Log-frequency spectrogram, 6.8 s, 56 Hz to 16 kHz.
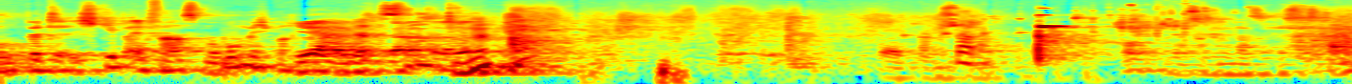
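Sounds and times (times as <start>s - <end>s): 
speech: 0.2s - 2.9s, 4.8s - 6.7s
glassware clinking and clattering: 3.9s - 6.2s
whisky poured into glasses for a whisky tasting: 4.0s - 6.7s.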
